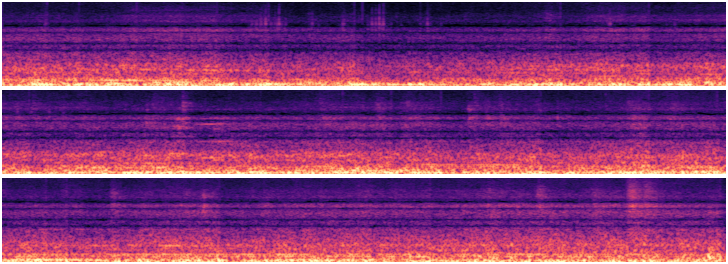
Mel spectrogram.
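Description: A train rumbles steadily as it rolls slowly into a station.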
